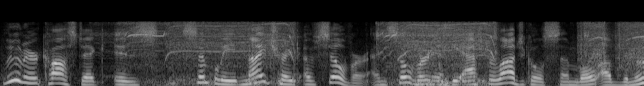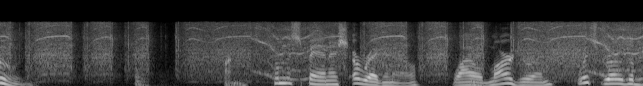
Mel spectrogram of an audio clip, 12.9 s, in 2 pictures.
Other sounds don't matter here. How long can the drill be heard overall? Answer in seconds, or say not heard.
13 s.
